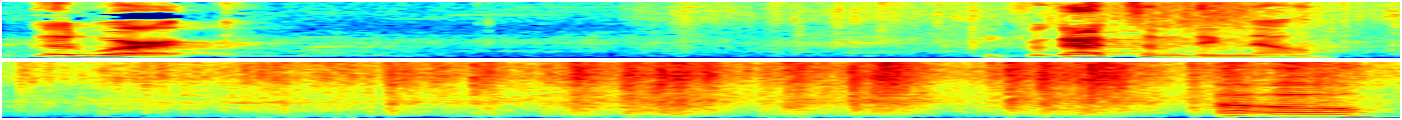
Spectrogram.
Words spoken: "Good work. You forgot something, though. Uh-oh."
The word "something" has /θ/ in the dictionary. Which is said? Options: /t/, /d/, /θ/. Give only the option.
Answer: /θ/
